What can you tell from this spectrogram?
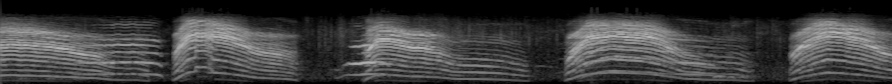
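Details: Orange cats fighting over a parking spot, giving five long, drawn-out wailing yowls, each about two seconds, rising then sliding down in pitch, separated by short silent gaps.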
